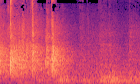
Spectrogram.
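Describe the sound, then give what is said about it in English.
A church audience claps together for the Lord during a service in a brief burst of applause, a few sharper claps standing out at the start before the clapping thins and fades into a low murmur of shuffling. “Clap your hands together for the Lord and please be seated.”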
